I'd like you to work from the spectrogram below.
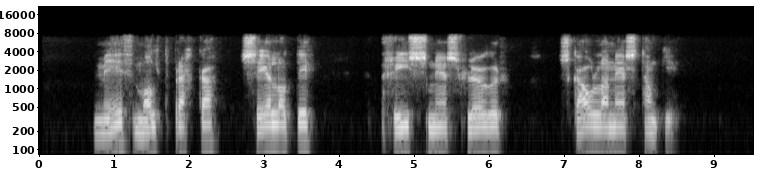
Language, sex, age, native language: Icelandic, male, 20-29, Icelandic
